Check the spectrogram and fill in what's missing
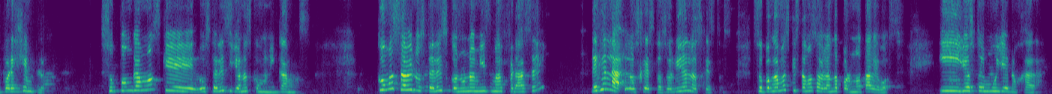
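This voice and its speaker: Mexican woman teacher, high bright voice, expressive and chatty. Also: moderate pace. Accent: Mexican Spanish. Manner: lively, expressive, chatty with fillers. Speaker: sign language interpreter and teacher. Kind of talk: casual classroom lesson.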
